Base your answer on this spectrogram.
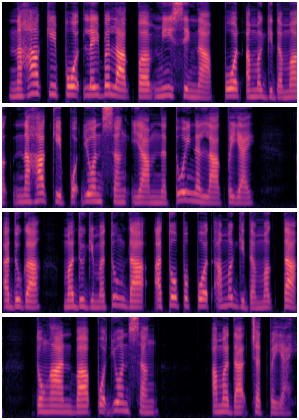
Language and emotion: Manipuri, neutral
